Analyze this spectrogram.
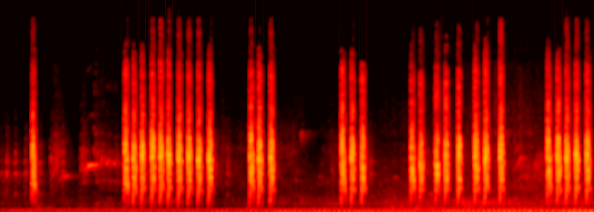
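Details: Rapid high chirp trains from a Eurasian tree sparrow in fighting display. Clusters of five to eight dry notes repeat after short pauses, with a steady low hum behind them.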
